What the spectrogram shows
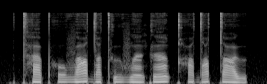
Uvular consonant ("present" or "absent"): present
